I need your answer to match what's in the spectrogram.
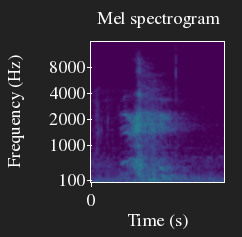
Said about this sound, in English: Gesundheit.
